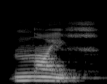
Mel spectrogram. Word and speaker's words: knife: Li li like like n n key here is silent knife knife s s sight site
